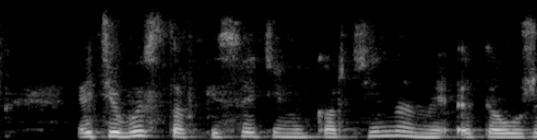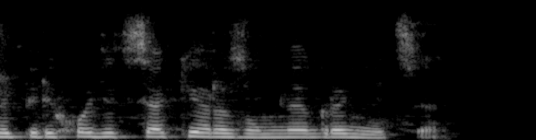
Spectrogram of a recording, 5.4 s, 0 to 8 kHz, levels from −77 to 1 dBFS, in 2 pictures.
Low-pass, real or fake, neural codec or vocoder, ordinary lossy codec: 7.2 kHz; real; none; Opus, 24 kbps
